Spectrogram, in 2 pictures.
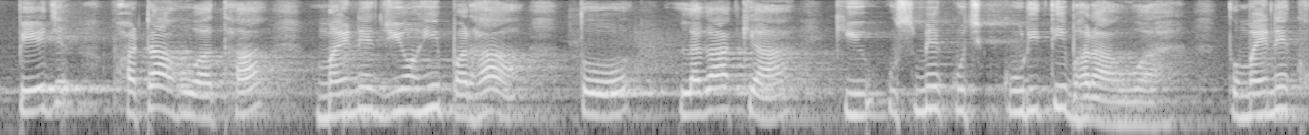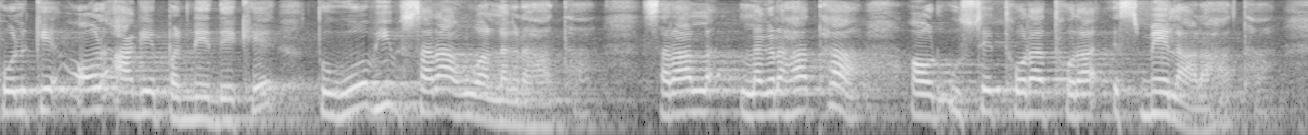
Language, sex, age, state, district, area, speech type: Hindi, male, 45-60, Bihar, Begusarai, urban, spontaneous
